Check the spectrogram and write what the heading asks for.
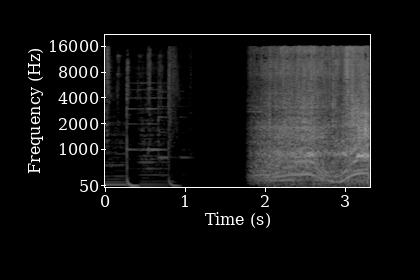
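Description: Two NASCAR race cars scream past in quick succession, their engine pitch dropping sharply, then after a brief silence a loud, steady engine roar rises and dips in pitch as it revs.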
